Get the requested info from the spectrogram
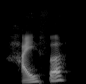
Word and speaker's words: Haifa: Haifa.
